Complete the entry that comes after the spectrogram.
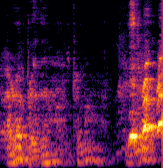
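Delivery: a hint of [name] crooning; [name] impression. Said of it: "[name] is whispering in your ear".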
